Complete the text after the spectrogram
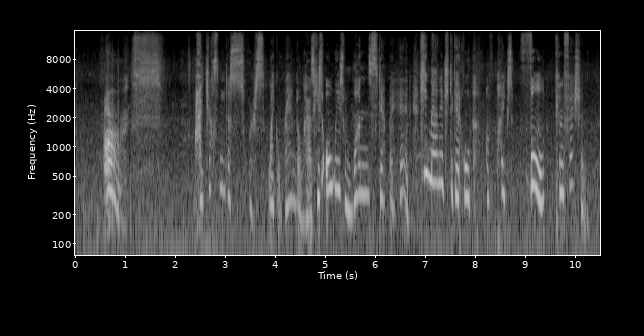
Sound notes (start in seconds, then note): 0.6 grumbles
